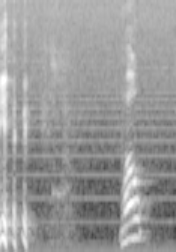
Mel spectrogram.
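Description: Faint, steady electrical mains hum from the microphone and sound system, with the tail of a man's word at the start and one short spoken syllable about one and a half seconds in.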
